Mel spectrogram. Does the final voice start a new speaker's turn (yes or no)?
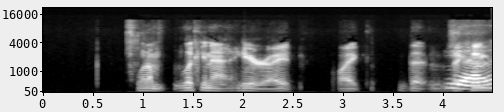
yes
